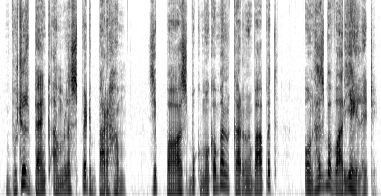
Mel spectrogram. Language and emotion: Kashmiri, angry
